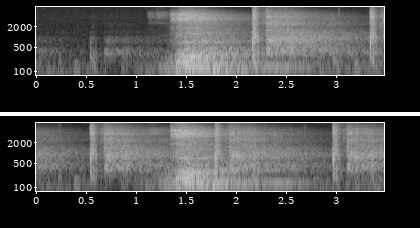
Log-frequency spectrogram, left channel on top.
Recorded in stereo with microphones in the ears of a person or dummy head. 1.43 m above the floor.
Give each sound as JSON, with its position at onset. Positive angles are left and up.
{"t": 1.1, "sound": "a door slam", "side_deg": -45, "distance_m": 8.5}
